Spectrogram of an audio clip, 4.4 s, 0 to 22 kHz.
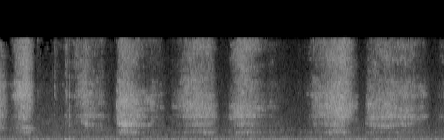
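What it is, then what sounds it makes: Painted metal water bottle being scratched. Fingertips and nails rub and scratch along the painted side of a pink-blue ombre insulated metal water bottle, about 0.5 L and hollow with a metal base and cap, held close beside the ear. Five bright, hissing rasp strokes sweep in uneven bursts over a quiet background, each fading quickly between passes.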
